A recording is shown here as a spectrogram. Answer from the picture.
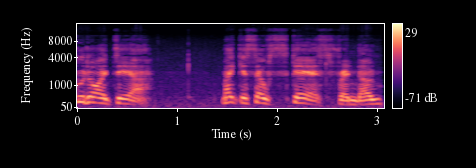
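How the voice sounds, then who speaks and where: Putting on a gruff character voice, a man speaks at a high pitch with ordinary pitch variation and a fairly slow pace. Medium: video game. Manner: gruff, rude.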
